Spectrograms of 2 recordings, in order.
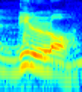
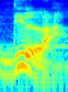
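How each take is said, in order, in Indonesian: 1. Bunyi l dan vokalnya berat dan tebal. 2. Bunyi l dan vokalnya ringan dan tipis. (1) "tidak boleh dibaca dilloh" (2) "Tarkik itu tipis"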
